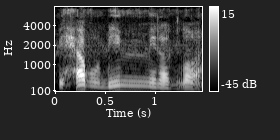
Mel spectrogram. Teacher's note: تحقيق الحاء تفخيم الراء والمحافظة على سكونها، بحرب من الله ترقيق النون كما سبق مرارا، ورسوله أيضا ترقيق السين.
